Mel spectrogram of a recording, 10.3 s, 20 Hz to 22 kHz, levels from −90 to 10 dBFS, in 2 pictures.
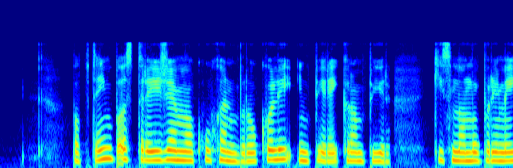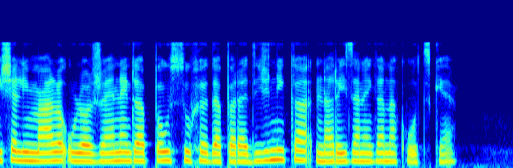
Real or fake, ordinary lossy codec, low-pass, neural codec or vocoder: fake; none; none; codec, 16 kHz, 2 kbps, FunCodec, trained on LibriTTS, 25 frames a second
